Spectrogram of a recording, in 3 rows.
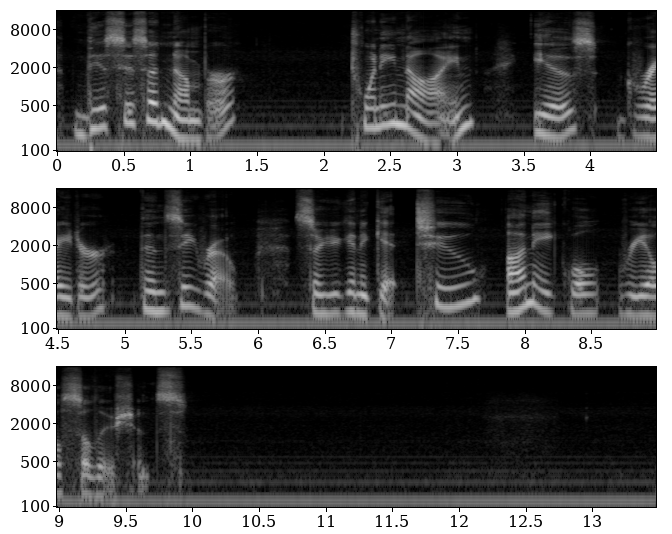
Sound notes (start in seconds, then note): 10.2 silent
